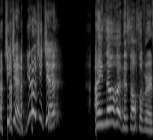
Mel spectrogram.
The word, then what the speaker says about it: Chichen: it, but it's spelled Chichen. How would you say that? Chichen. Chichen. Chichen. It's like Chichen. Chichen. Chichen. Yeah. It's like two Chinese names put together. Chi and Chen. Chichen. You know Chichen?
